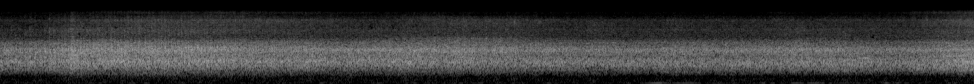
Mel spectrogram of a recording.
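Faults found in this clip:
No audible faults found; nothing to report.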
